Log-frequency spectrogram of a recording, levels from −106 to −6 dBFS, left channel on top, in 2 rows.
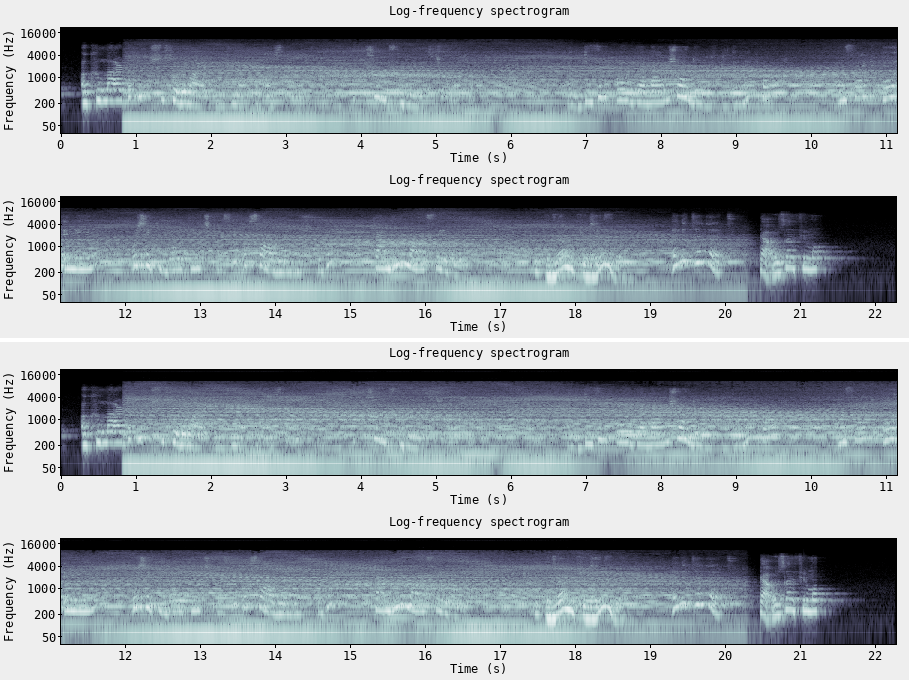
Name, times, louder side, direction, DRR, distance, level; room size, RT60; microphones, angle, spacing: voice 1, 0.3-5.6 6.8-9.6 10.4-11.7 12.1-14.8 15.3-16.8 17.5-18.6 19.3-20.0, equal, ahead, 2 dB, 1.3 m, -28 dB
sound 1, 0.8-20.3, right 1 dB, 65° right, 1.4 m, -27 dB
voice 2, 17.6-18.7 20.5-21.2, right 2 dB, 45° right, 6 dB, 0.8 m, -23 dB
21.5 x 8.0 x 2.4 m, 0.76 s
head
